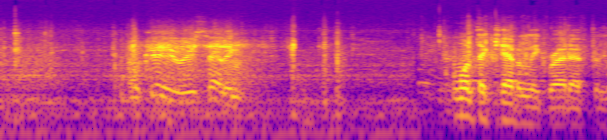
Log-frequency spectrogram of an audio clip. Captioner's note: man On Radio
